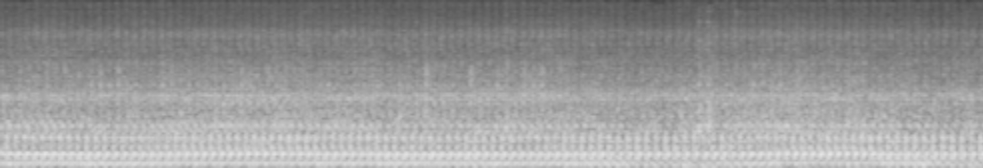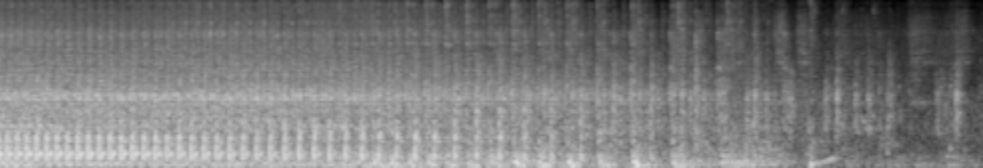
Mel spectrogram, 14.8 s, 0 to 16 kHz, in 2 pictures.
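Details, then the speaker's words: Yanmar SB12 marine diesel on a sailboat, cold day (about 41°F), during fuel line repair: even idle knock after bleeding the fuel system, then the beat slows and weakens until it stalls, likely fuel-starved. "I'm not sure why it died. Alright, we bled it again, see if it lasts longer."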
